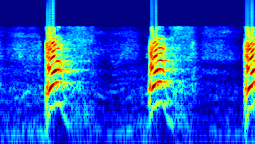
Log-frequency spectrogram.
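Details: Pet dogs playing together indoors, one dog pestering another into play while a third protests; three loud, harmonic barks roughly one second apart, separated by quieter background between them.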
